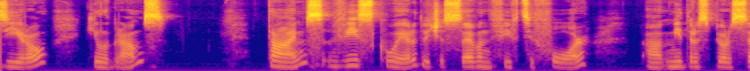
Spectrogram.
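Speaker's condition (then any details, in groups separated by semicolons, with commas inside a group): No condition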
